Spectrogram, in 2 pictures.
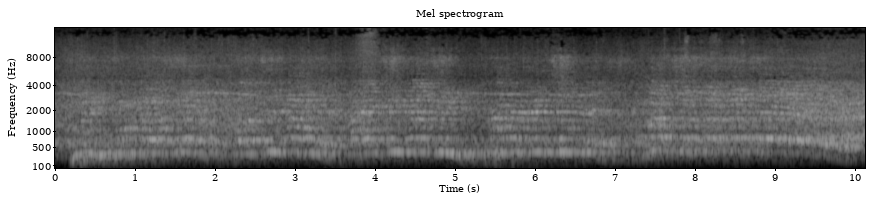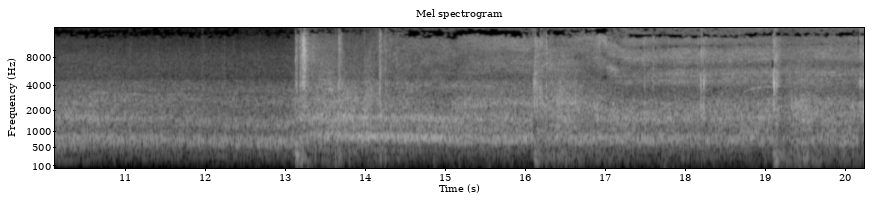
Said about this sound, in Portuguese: Título muito próximo do City. Torcida do City agora faz muito mais barulho que a torcida do Brighton.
